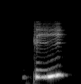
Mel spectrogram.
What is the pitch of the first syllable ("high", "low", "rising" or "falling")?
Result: rising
